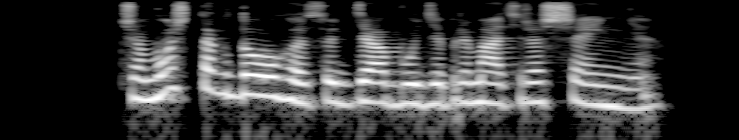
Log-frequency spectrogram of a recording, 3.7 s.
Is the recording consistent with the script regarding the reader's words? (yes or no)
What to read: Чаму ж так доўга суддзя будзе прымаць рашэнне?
yes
